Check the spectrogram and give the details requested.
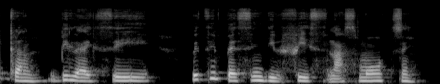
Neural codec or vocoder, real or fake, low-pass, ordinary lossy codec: vocoder, 44.1 kHz, 128 mel bands, Pupu-Vocoder; fake; 14.4 kHz; none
